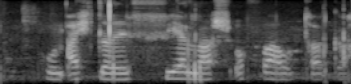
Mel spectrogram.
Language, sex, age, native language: Icelandic, male, 18-19, Icelandic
